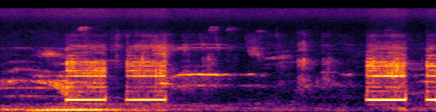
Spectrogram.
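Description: Telephone ringback tone from a smartphone's loudspeaker: a double ring, two short tones close together, heard twice about three seconds apart. It is the sign that the outgoing call is ringing and has not yet been answered.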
